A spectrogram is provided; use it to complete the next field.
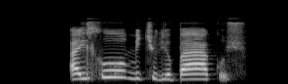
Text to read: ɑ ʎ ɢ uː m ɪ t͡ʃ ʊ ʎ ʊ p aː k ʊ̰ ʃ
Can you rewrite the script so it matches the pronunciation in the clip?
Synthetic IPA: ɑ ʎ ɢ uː m ɪ t͡ʃ ʊ ʎ ʊ p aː k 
